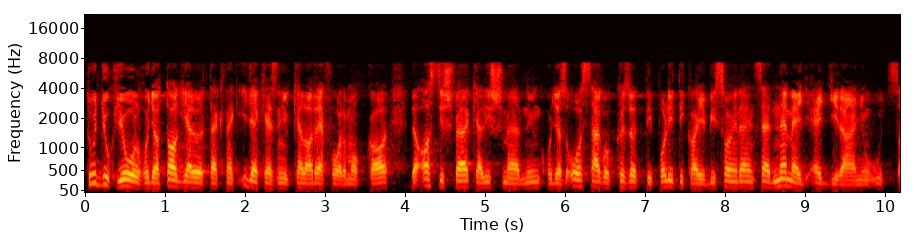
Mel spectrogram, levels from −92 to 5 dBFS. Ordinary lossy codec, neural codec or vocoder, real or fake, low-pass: MP3, 64 kbps; none; real; 7.2 kHz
